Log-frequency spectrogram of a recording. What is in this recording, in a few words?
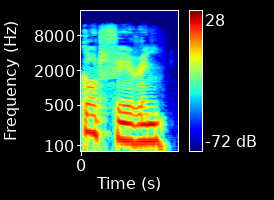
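"god-fearing", British English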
